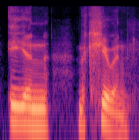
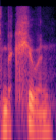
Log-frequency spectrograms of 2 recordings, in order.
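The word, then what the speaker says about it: Ian McEwan: It's a It sounds very very much like a Scottish name and I would pronounce it as Ian Mchuan. So this bit here is Mchuan. Mchuan.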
